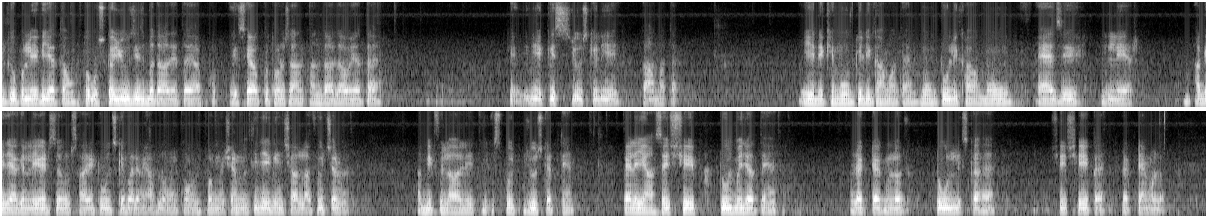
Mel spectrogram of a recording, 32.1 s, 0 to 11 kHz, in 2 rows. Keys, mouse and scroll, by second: 27.9-32.1 drag.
